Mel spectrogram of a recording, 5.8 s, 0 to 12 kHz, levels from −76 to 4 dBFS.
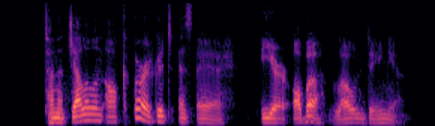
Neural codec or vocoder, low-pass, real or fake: codec, 16 kHz in and 24 kHz out, 0.4 kbps, LongCat-Audio-Codec, fine tuned four codebook decoder; 10.8 kHz; fake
